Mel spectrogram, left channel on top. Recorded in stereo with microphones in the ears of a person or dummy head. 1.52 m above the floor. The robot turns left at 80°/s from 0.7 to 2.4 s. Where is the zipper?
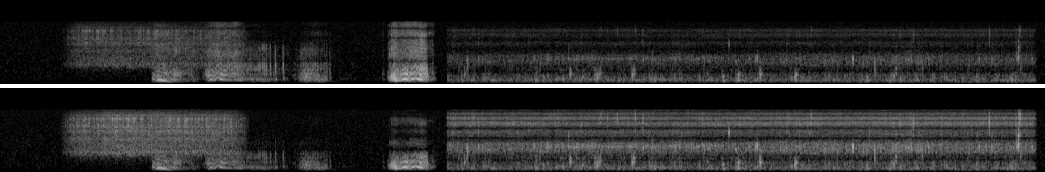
Centre (ahead or behind); by 4.4 s 70° left (ahead or behind).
